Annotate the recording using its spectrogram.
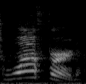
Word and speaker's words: Wofford: It's Wofford.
